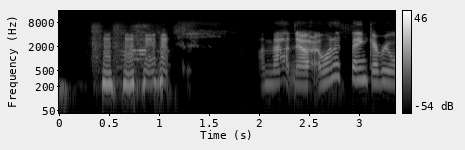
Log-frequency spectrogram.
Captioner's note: audience laughing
